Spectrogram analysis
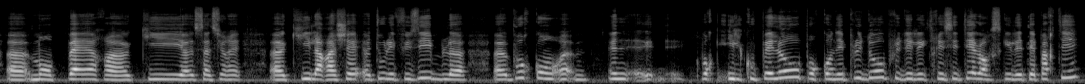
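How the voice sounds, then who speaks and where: A woman giving a live interpretation of an on-stage conversation, halting, with frequent hesitations and restarts. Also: a little high, fairly even intonation, slight background noise.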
